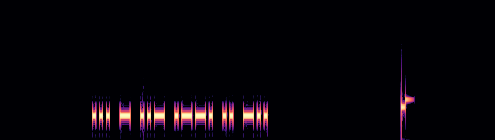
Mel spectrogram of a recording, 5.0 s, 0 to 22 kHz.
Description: Morse code, heard as a keyed tone, about 36 wpm, 700 Hz. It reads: STUPID
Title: Six Letter Words - 35wpm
